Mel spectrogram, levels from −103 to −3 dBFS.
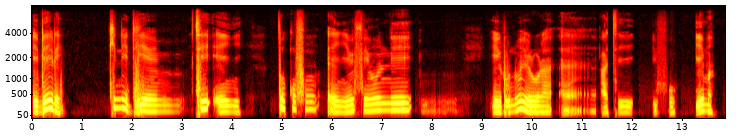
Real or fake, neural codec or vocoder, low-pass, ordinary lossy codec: real; none; 7.2 kHz; AAC, 48 kbps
